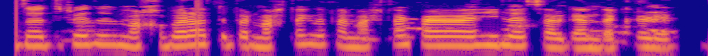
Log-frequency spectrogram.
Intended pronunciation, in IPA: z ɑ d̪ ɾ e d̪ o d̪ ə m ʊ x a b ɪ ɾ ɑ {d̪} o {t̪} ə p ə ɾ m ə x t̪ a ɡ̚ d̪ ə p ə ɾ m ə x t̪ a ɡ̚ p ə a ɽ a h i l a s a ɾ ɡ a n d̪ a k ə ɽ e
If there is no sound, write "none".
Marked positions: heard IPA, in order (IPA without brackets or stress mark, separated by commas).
t̪, d̪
